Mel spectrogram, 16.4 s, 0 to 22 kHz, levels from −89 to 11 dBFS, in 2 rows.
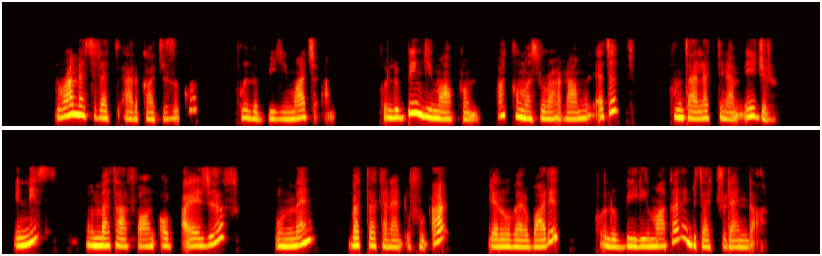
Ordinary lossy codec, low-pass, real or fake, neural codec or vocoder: MP3, 64 kbps; 7.2 kHz; fake; codec, 24 kHz, 0.9 kbps, WavTokenizer, small release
